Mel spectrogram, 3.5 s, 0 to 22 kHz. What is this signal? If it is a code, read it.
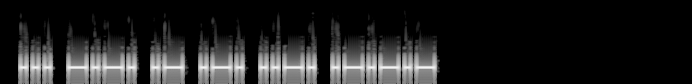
Morse code, heard as a keyed tone, about 37 wpm, 700 Hz. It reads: SCARF.
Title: Easy Phrases 40wpm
